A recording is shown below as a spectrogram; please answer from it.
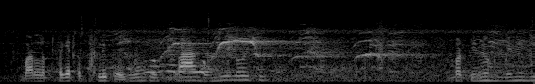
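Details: Baby monkey Lucie crying as it begs its mother for milk and is refused; high, wavering squealed cries that rise and fall in short bursts over a steady background hiss.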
